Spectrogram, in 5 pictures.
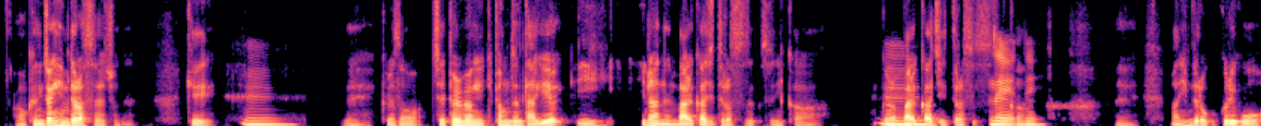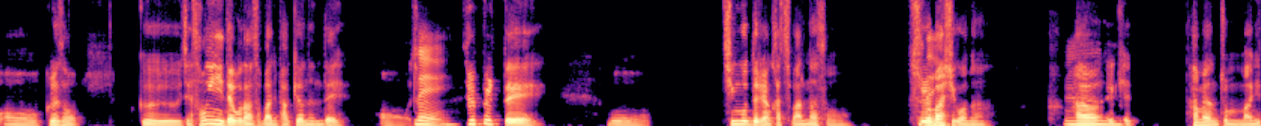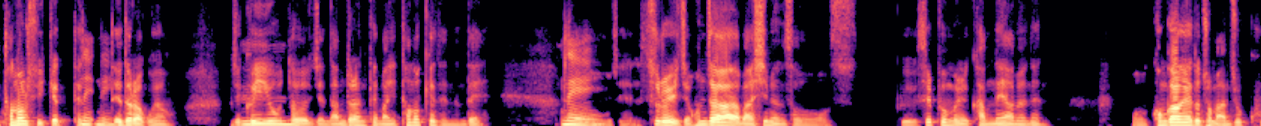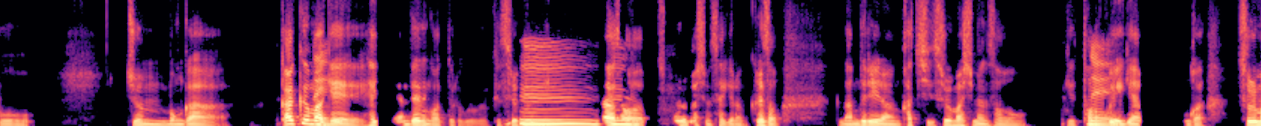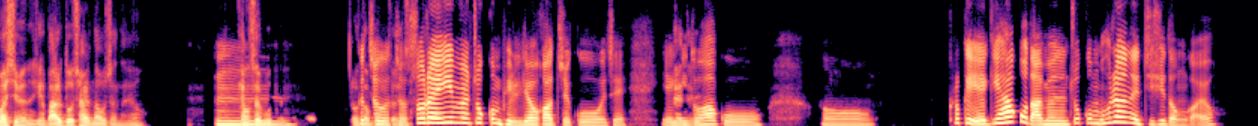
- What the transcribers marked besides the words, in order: none
- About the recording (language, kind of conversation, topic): Korean, unstructured, 슬픔을 다른 사람과 나누면 어떤 도움이 될까요?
